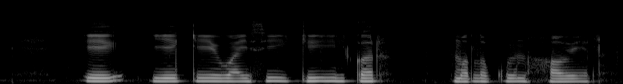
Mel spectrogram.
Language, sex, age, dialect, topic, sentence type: Chhattisgarhi, male, 18-24, Northern/Bhandar, banking, question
